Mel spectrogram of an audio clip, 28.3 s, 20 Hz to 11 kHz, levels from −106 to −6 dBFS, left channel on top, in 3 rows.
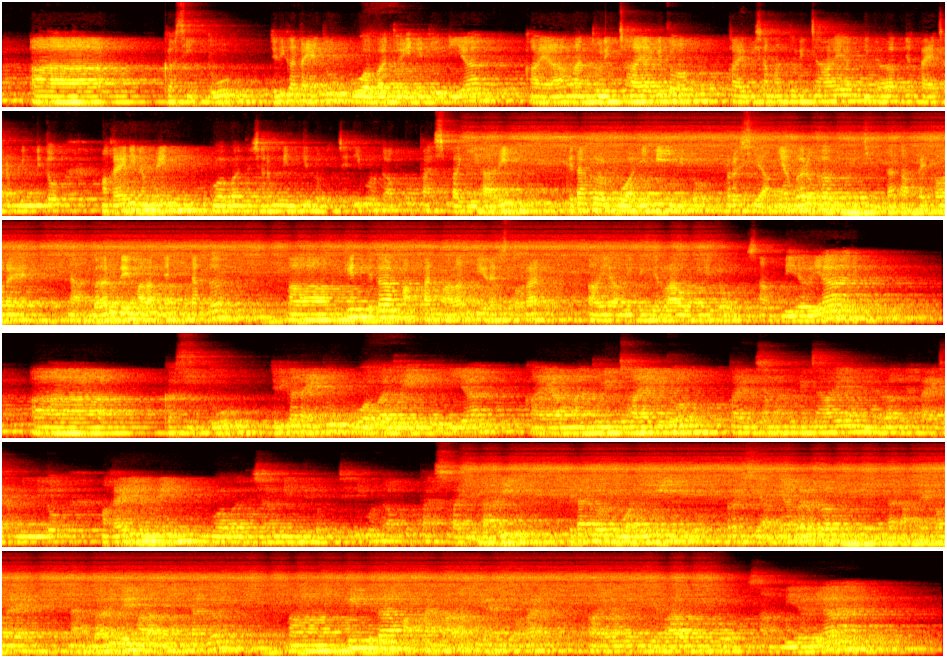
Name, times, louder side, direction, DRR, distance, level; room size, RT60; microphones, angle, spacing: voice 1, 0.3-1.1 1.6-2.3 2.7-4.8 5.2-6.9 7.3-14.6 15.1-19.1 19.5-21.1 21.7-24.4 24.7-27.4, left 1 dB, 50° left, 1 dB, 0.6 m, -27 dB
sound 1, 14.0-26.0, equal, 10° right, 0.8 m, -35 dB
7.6 x 3.6 x 3.5 m, 2.9 s
head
